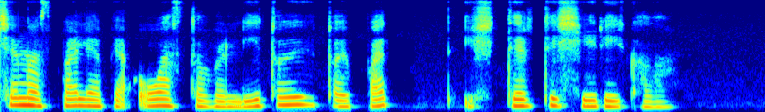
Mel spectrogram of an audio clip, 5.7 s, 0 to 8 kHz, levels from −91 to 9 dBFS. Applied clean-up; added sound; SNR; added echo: none; none; none; none.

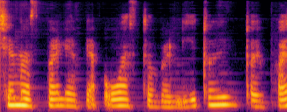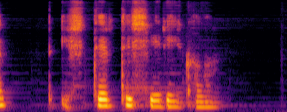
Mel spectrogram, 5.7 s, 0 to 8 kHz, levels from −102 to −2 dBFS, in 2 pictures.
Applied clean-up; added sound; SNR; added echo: neural mask model DeepFilterNet 3.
